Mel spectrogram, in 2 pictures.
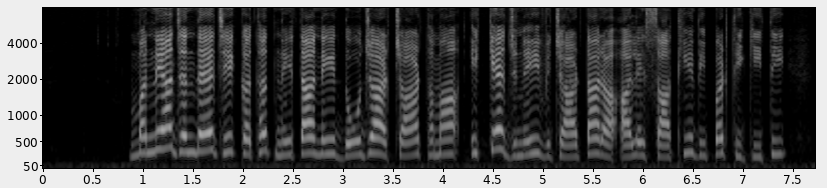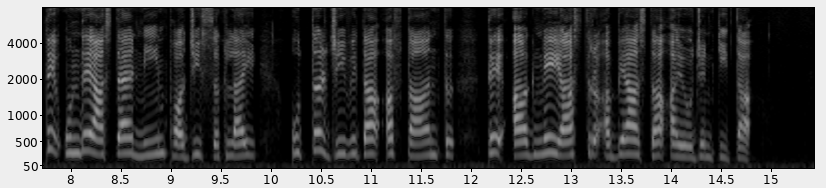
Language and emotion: Dogri, neutral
